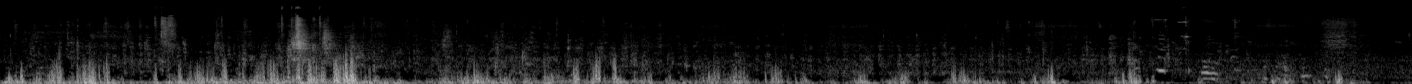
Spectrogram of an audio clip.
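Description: English Pointer puppies eating dry kibble from a tray: a run of irregular crunching and clicking chews, louder in the first few seconds, with a short whimper about eleven seconds in.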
